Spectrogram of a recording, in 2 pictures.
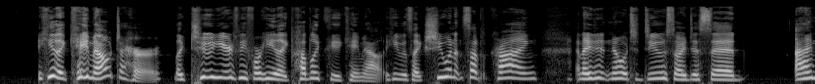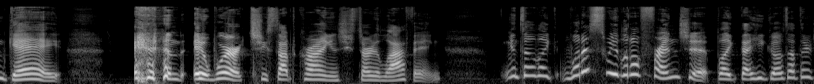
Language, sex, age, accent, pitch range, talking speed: English, female, 10-29, American, 225-300 Hz, 215 wpm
